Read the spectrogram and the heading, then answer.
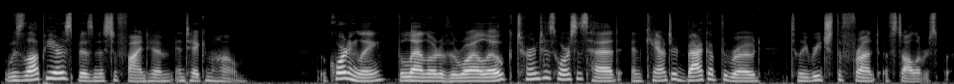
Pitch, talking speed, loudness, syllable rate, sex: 185 Hz, 225 wpm, -19 LUFS, 6.3 syllables/s, female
